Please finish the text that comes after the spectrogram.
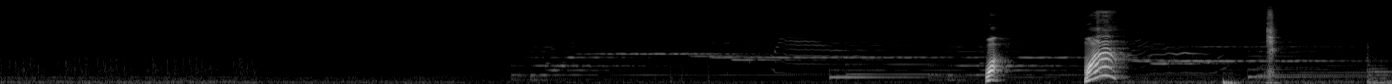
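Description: Cats in Final Fantasy XIV Heavensward meow in a few short, sharp bursts among soft mechanical ratcheting and ambient tones, with a voice briefly speaking before them.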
